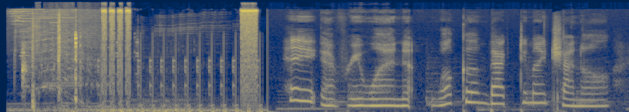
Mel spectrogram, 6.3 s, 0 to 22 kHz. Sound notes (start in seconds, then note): 0.1 glitching sounds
